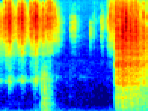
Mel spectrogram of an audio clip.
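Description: A handful of ten dice rattle in a quick, rhythmic shake, then spill out in a loud clatter as they tumble across a hard surface, rolled for an opposed attack in a tabletop game. No one speaks.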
